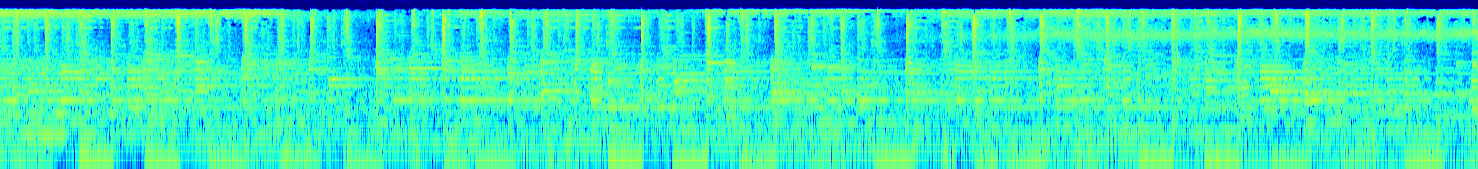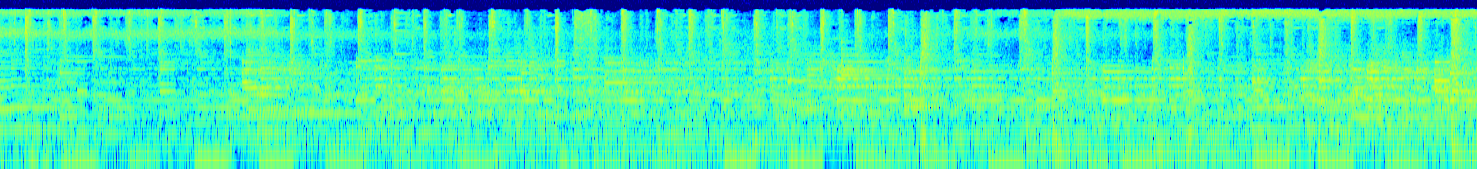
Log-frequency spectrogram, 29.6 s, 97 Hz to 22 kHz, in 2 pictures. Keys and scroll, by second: 0.8-1.8 typing, 7.1 l, 10.1 ctrl+z, 13.2 b, 16.3 t, 18.5 t, 20.1 ctrl+z, 23.7 t, 24.3 1, 25.4 ctrl+z.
